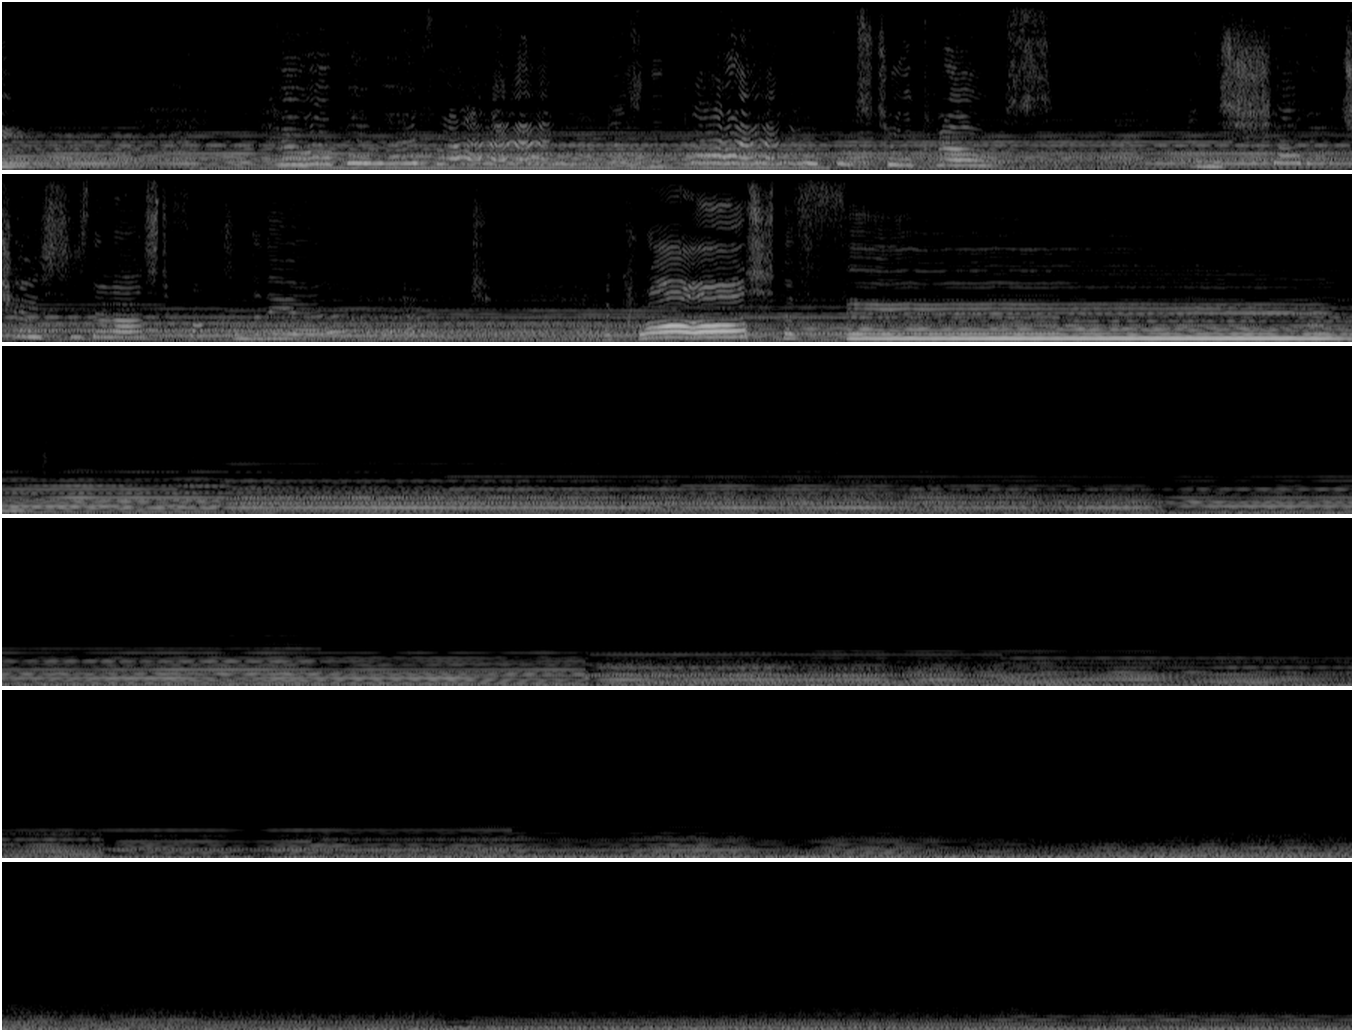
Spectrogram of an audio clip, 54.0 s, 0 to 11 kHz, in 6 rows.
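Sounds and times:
wooden keyboard organ chords: 0.0 - 54.0.

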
